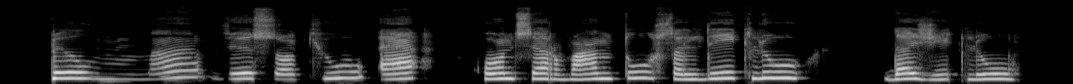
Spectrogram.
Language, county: Lithuanian, Kaunas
